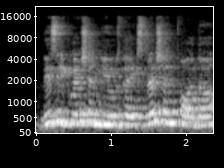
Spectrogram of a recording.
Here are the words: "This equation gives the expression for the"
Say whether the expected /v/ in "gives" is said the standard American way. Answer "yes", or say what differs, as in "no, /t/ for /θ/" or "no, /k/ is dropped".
no, /v/ is dropped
